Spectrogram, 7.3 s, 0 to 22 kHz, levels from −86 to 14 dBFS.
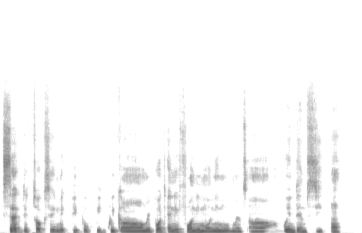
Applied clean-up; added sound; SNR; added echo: neural mask model Resemble Enhance denoiser.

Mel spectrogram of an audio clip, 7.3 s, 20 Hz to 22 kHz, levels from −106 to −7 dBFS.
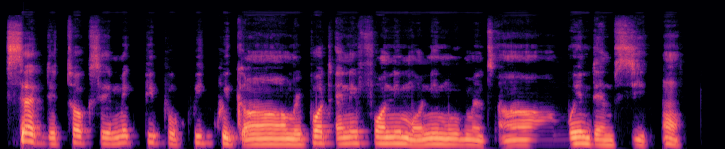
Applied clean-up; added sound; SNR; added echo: none; none; none; none.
